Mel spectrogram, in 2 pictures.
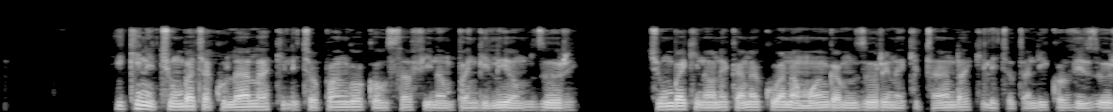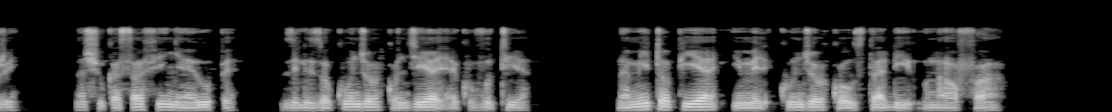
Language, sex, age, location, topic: Swahili, male, 25-35, Nairobi, education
